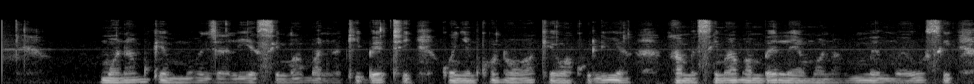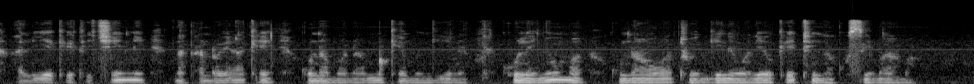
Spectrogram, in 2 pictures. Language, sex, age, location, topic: Swahili, male, 18-24, Mombasa, health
